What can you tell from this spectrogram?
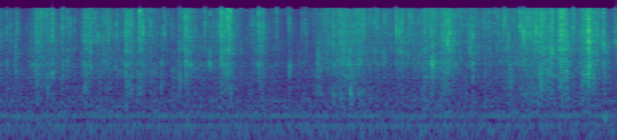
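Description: Clear plastic sleeve crinkling as hands slide a rolled diamond painting canvas out of it: an irregular run of small crackles.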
